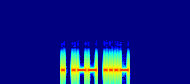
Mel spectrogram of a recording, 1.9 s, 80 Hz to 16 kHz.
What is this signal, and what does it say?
Morse code, heard as a keyed tone, about 46 wpm, 700 Hz. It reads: EWV
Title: Three Challenging Letter-Number Combinations 45wpm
